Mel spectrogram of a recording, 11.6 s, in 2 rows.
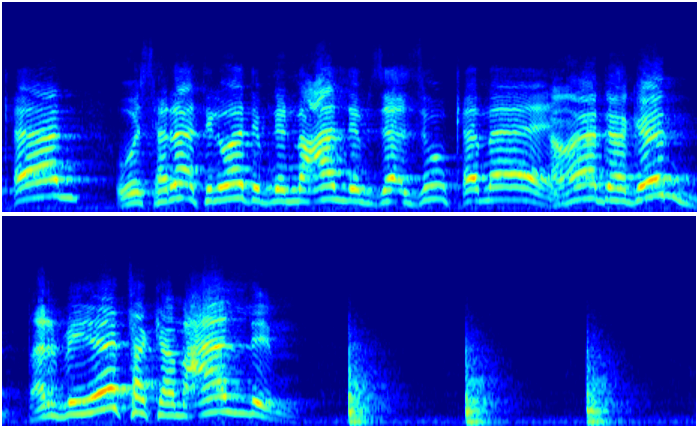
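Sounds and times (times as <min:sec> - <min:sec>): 
speech: 0:00.1 - 0:08.2
heavy knocking on a door: 0:08.7 - 0:11.1.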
